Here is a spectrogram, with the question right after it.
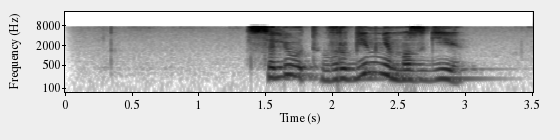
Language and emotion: Russian, positive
